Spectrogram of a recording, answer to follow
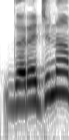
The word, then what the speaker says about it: गरजना: अब आप देखेंगे क्योंकि यहाँ पर र स्वर रहित है इसीलिए गर्जना होगा और गरजना में र स्वर सहित है, वहाँ पर अ भी लगा हुआ है इसीलिए उसका उच्चारण होगा गरजना।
